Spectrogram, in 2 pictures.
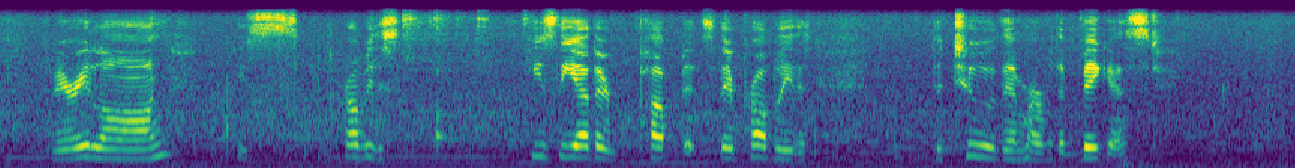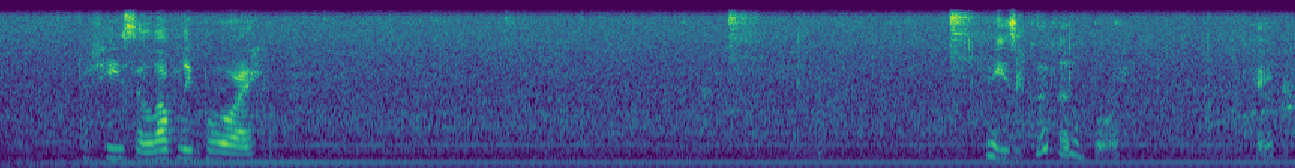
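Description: A woman speaks softly and coaxingly close by.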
